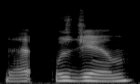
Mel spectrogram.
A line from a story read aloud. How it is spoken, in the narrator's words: he said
